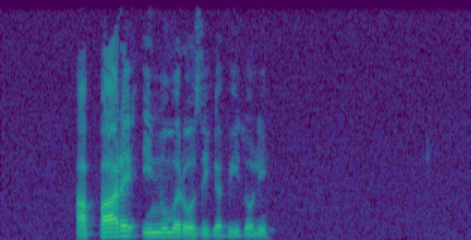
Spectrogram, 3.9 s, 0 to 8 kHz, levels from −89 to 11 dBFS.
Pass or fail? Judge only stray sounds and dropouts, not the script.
pass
